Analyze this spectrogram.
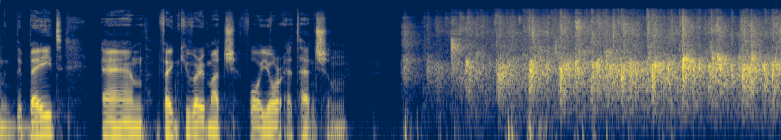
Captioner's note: applause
